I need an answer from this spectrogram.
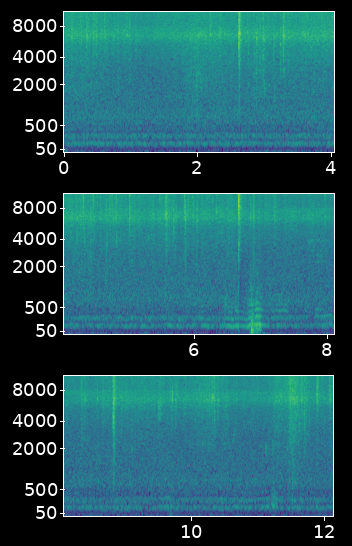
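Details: Wild forest honey bees during a sustainable honey harvest: a steady, low droning hum runs throughout, broken by scattered sharp clicks and taps and one louder knock near the middle.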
